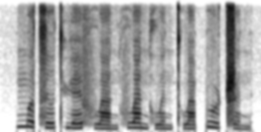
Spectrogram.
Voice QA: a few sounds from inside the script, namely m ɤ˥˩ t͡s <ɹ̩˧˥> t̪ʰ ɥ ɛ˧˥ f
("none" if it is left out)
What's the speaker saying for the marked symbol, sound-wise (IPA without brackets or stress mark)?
ɹ̩˧˥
